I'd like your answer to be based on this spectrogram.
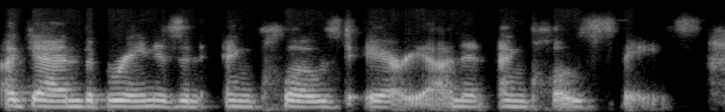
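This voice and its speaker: Against a quiet background, a woman speaks at medium pitch. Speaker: medical educator teaching premed students. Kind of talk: online teaching session. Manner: fast, stumbling over words.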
